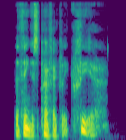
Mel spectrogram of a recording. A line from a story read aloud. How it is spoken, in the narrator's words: he muttered to himself, with a malignant smile, anticipating the triumph of his decision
